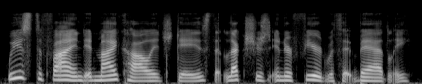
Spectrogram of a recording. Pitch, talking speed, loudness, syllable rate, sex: 185 Hz, 200 wpm, -20 LUFS, 5.5 syllables/s, female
